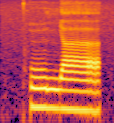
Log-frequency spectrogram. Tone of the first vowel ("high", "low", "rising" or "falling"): low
